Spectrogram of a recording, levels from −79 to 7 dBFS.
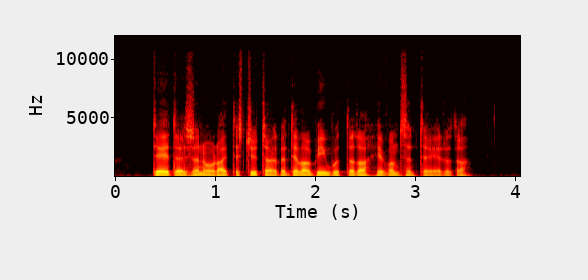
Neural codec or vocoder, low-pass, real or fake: codec, 24 kHz, 0.9 kbps, WavTokenizer, small release; 10.8 kHz; fake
